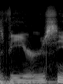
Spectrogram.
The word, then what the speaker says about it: Vers: So they pronounce it as Veers, you know, or as you and I want to pronounce it, Vers.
